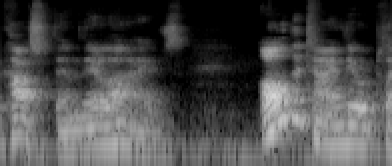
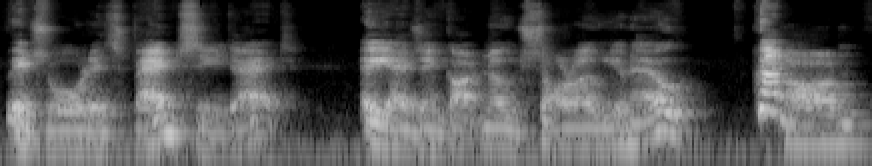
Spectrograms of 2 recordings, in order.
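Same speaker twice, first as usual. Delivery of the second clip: griffin; 3 semitones lower, 3 dB louder, slower than usual. A narrator's reading. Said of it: "very nearly in the same words as before".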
